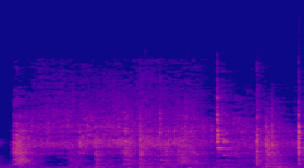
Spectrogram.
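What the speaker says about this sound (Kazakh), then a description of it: "Араластырамыз." Carrots and tomato paste are stirred in a hot frying pan, with sizzling under repeated scraping strokes of a utensil and a few sharper clinks against the pan, close up and without talk.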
